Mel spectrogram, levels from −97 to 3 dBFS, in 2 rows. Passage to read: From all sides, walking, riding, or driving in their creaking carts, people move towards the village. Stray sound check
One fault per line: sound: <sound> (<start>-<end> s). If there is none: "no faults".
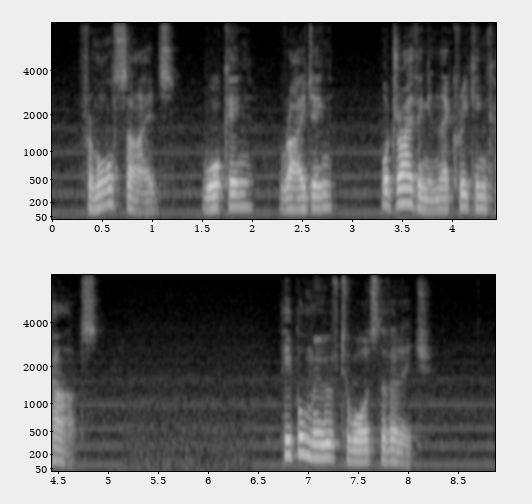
no faults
